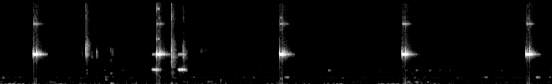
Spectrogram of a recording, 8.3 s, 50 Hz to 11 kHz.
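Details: 12 V AC/DC fan on its circuit board: sharp high beeps about every two seconds with no motor sound; fan alarms instead of spinning, IC, MOSFET or resistor fault suspected, not confirmed.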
